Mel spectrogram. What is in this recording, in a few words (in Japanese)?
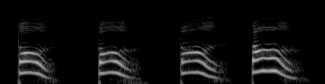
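"とうとう", Japanese, kawaii voice; 合いの手; 1200 kawaii voice!!; ASMR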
